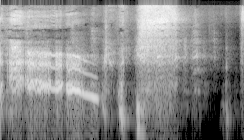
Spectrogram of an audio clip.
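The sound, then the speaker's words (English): A rooster lets out one long, loud crow that falls in pitch at the end. It is followed by a few short, scattered squawks and rustling noises. No one speaks. “That just makes you want a rooster crow and that stuff.”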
